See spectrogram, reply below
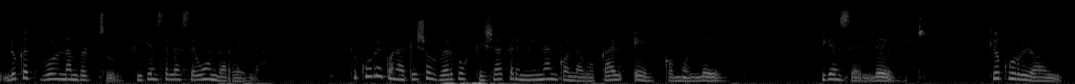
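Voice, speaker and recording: A woman's voice: mid-range voice, dark tone, slight background noise. Patient Rioplatense woman teaching grammar. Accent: Rioplatense Spanish. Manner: patient, checks understanding with frequent "mm?". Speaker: English teacher. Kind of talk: grammar lesson explained step by step.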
